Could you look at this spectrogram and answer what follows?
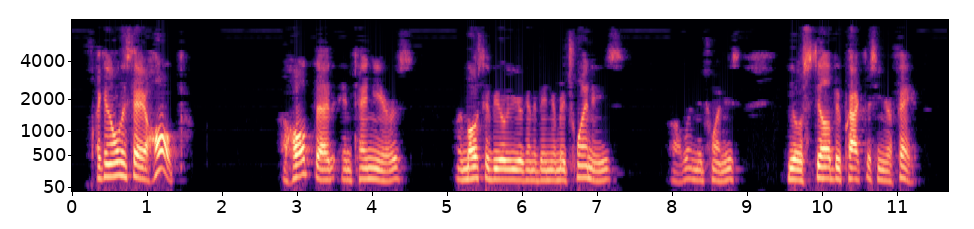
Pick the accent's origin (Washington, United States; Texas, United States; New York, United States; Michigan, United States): Michigan, United States; Detroit; born there; My dad was the only one of the relatives that moved out of state, and it was in Michigan. I was born in Detroit, okay?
